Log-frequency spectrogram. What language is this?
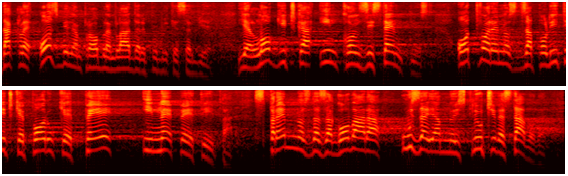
Serbian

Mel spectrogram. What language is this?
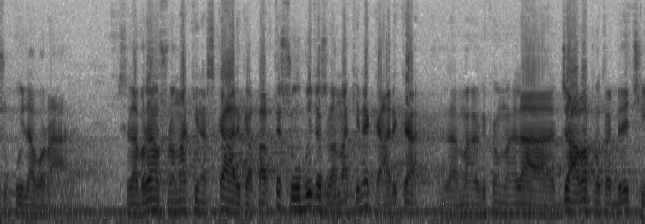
Italian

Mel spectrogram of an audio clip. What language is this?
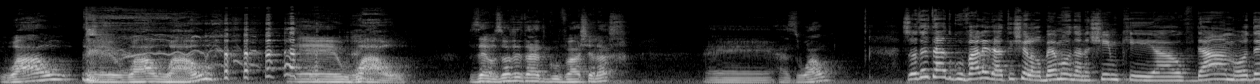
Hebrew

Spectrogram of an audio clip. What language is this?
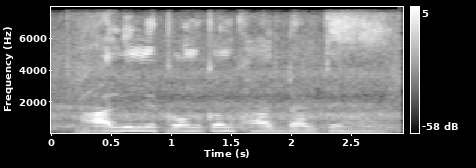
Magahi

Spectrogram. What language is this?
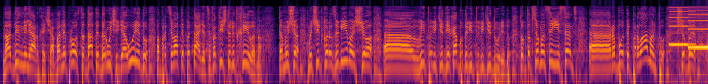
Ukrainian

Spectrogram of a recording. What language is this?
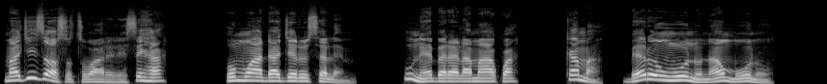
Igbo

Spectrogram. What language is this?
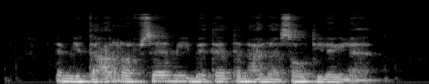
Arabic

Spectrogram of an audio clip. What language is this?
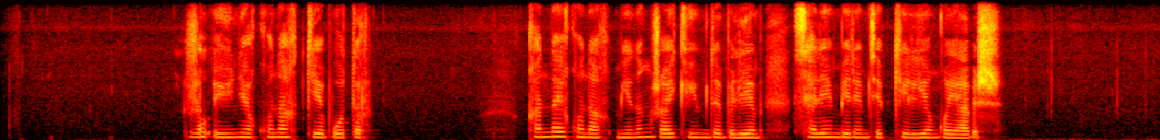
Kazakh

